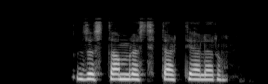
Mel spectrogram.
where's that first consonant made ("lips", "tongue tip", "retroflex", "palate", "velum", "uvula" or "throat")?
tongue tip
